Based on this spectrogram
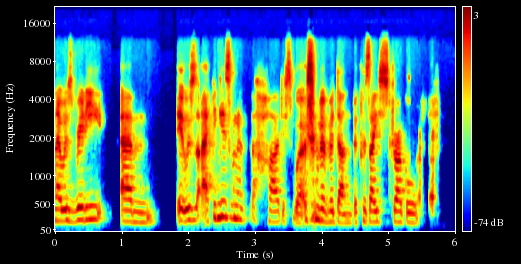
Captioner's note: chuckling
